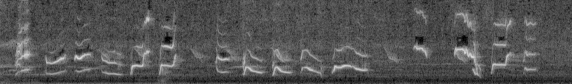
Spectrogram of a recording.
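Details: Black-naped oriole giving its distinctive calls: a fast run of short whistled notes, some rising and some hooked, repeated in quick bursts, over a steady low hum.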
